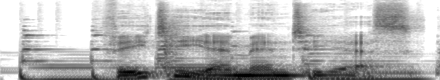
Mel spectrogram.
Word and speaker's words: VTMNTS: Supposedly pronounced V-T-M-N-T-S but I doubt that will translate in the long term and will read instead as Vetements by Vetements.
